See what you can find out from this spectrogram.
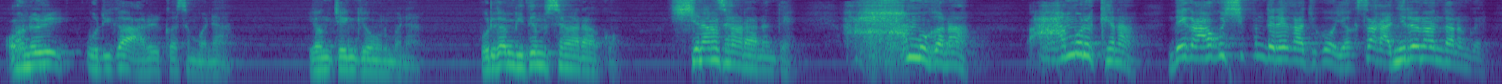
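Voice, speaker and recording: A man's voice: a little high, big pitch swings, fairly quick, breathy edge. A male pastor preaching a sermon, asking the congregation question after question.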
